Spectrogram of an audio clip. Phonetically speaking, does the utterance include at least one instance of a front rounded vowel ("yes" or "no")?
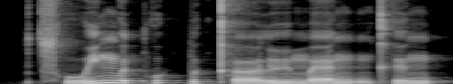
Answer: yes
